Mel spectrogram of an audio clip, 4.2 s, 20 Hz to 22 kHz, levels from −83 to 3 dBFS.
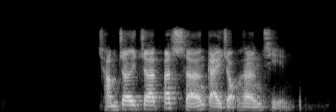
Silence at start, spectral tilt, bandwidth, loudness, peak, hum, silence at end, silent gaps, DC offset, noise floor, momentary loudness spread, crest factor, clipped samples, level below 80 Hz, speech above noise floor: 1.25 s; -2 dB/octave; 8.2 kHz; -17 LUFS; -2 dBFS; none; 0.6 s; none; under 0.1%; under -90 dBFS; 12 LU; 18 dB; under 0.1%; -66 dBFS; over 72 dB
